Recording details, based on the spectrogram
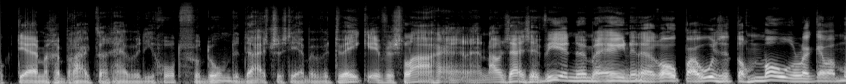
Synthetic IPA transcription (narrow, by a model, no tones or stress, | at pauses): ok̚tɛɹməχəbrœ̰ɥk̚dɑnɦɛ̰bənʋədiχɔtfəɹdomdədœ̰ɥstəɹsdiɦɛbənʋətʋejkɪːɹvəɹsla̰ːɣəɛ̰ndawnzɛjnzəʋɪːɹnøməɹejnɪnøːrowpaɦuɪs̬əttːɔχmowχələkɦɛʋɑm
